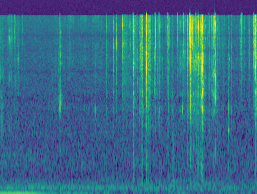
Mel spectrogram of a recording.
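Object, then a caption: Bar of soap cut with a metal blade. A palm-sized bar of solid, dried green soap is shaved with a metal utility-knife blade. After a low rumble that fades in the first second, short, bright, crunchy scrapes and cuts crackle irregularly, with sharper snaps near the end. The sound is quiet and close, with a faint steady low hum underneath.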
